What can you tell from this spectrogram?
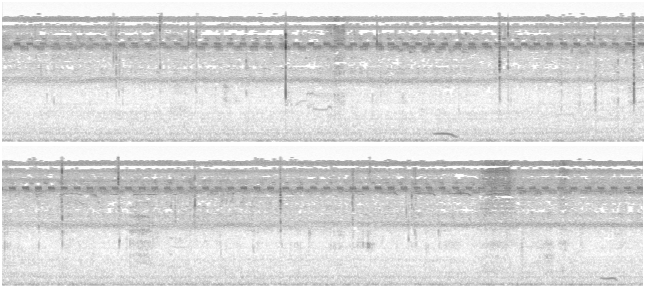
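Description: Crickets and other insects trilling in a steady chorus: a fast pulsing high trill over a steady lower tone, with a few faint clicks.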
